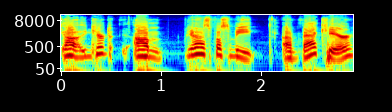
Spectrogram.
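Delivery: very high, slightly panicked, a little flustered, stumbling. A character pacing the hall finds the door ajar; panicking a little. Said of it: "you can tell she's like panicking a little bit".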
